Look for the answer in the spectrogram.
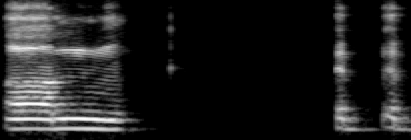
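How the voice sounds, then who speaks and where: A man's voice: on the high side, completely flat delivery, drawn-out words, dark tone, muffled recording. A young man from Zimbabwe, a student, presenting on a video call with many fillers and restarts. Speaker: student speaker. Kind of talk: online open day presentation.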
